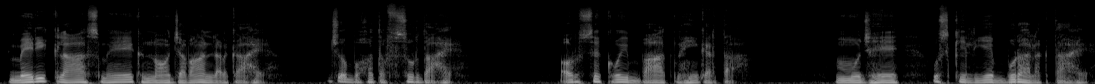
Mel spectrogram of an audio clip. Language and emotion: Urdu, sad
